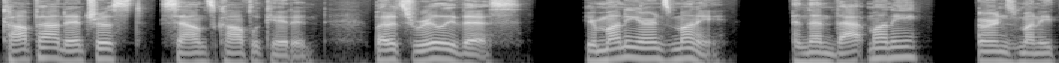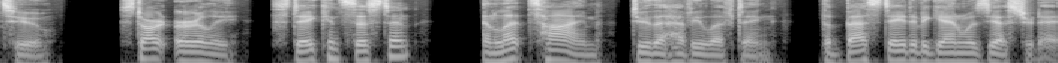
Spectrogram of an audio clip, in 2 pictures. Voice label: elearning financial literacy; course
